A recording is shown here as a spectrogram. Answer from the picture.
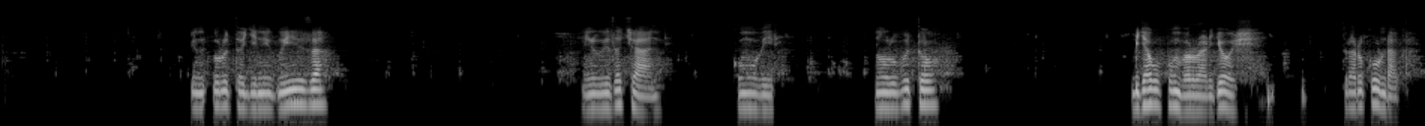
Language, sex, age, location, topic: Kinyarwanda, male, 25-35, Musanze, agriculture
